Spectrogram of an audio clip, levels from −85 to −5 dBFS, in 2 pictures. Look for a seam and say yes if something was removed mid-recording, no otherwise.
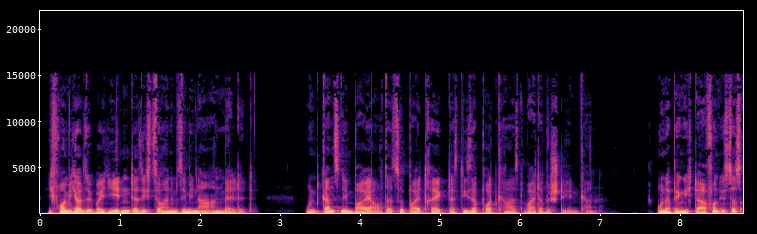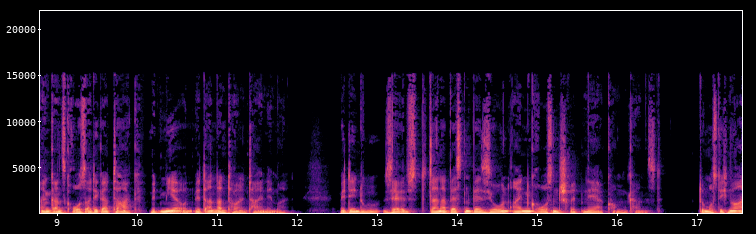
no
